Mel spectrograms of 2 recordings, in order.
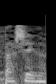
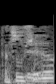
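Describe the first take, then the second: First: The first vowel sounds like 'a'. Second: The first vowel sounds like 'oo', as spelled. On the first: The speaker calls it right. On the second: The speaker calls it wrong.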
